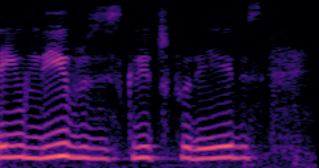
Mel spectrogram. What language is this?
Portuguese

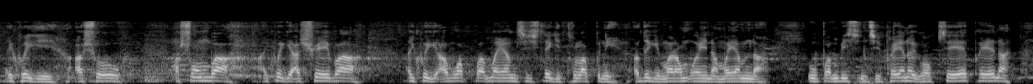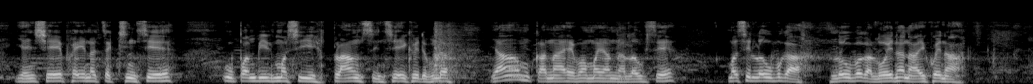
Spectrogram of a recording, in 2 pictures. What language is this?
Manipuri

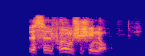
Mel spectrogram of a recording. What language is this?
Kabyle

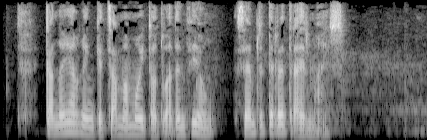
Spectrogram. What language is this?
Galician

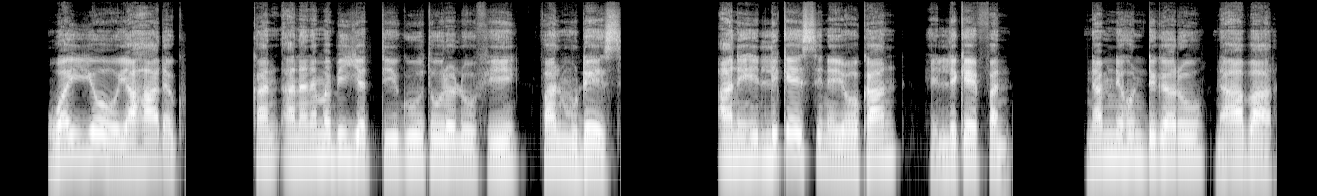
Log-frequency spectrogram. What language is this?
Oromo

